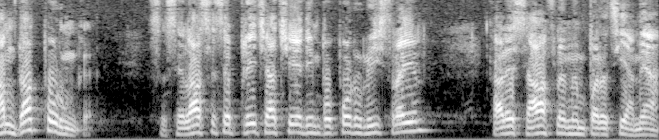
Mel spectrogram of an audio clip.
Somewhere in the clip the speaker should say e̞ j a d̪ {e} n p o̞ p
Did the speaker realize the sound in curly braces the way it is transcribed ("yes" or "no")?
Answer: no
